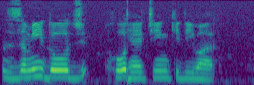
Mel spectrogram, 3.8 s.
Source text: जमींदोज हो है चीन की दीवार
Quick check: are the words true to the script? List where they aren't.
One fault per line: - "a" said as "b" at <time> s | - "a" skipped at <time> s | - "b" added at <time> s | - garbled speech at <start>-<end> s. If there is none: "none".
none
